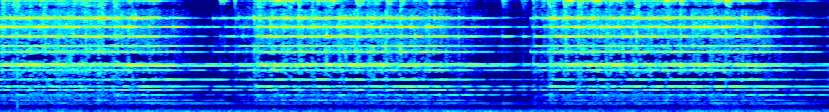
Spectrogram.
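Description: Altar bells rung three times, each ring a bright cluster of high tones held for a couple of seconds before the last fades away, marking the elevation of the chalice just after the consecration.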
